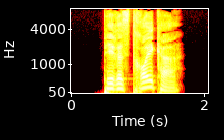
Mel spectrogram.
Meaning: perestroika (reform policy in the Soviet Union)
- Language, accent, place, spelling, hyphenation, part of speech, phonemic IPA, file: German, Germany, Berlin, Perestroika, Pe‧res‧troi‧ka, noun, /peʁɛsˈtʁɔʏ̯ka/, De-Perestroika.ogg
